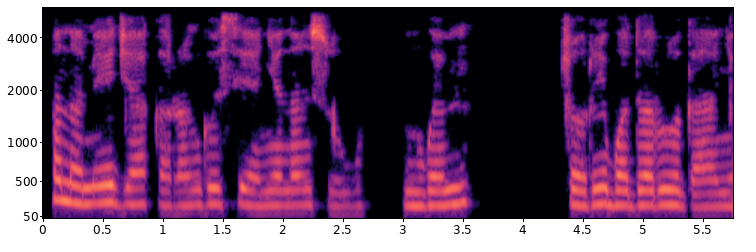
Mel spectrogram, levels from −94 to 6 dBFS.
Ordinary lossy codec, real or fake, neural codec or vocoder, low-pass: none; real; none; 5.4 kHz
